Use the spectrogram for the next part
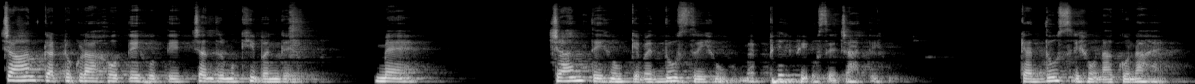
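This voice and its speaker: A man reciting his own poetry in a dramatic, emotive style, with deliberate delivery. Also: medium pitch, vocal fry, mellow. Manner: emotive, deliberate, with repeated refrains. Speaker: poet reciting own work. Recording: roomy echo, distant microphone.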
